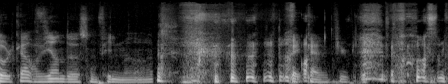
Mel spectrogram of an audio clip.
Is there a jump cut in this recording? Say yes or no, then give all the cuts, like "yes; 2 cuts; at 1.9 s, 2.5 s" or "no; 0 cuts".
yes; 1 cut; at 1.5 s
